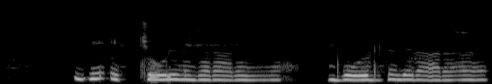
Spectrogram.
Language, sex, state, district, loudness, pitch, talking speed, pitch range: Hindi, female, Jharkhand, Jamtara, -28 LUFS, 210 Hz, 145 wpm, 205-230 Hz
